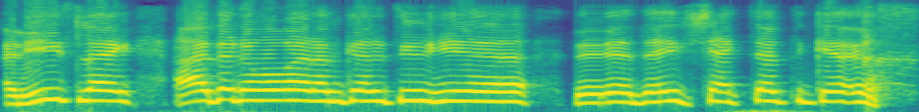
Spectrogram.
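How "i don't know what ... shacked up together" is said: high cartoonish voiceover-style dub voice. Describing a show's dub, imitating the youngest guy: South Park-style voiceover. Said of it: "he's speaking all like this".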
